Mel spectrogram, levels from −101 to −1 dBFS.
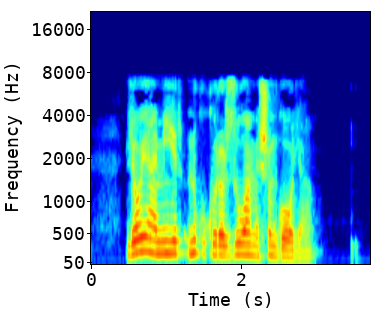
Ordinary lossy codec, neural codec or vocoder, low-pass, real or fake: MP3, 48 kbps; none; 7.2 kHz; real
